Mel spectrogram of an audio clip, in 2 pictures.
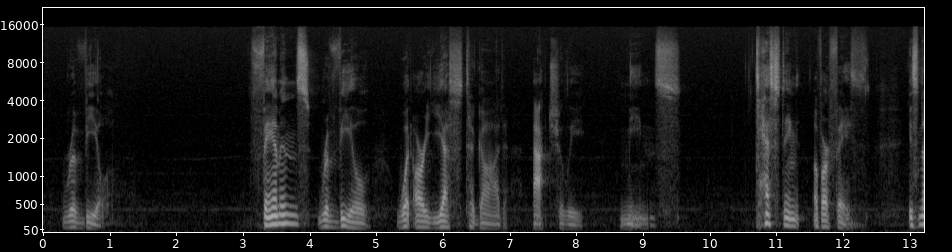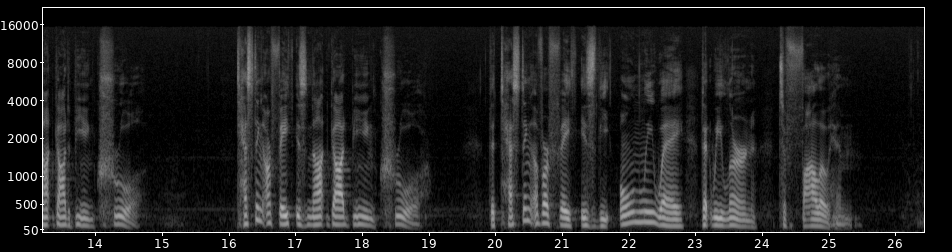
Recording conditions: large echoing room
